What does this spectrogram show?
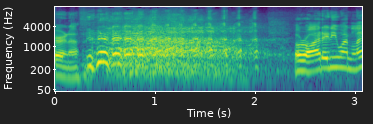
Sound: laughter

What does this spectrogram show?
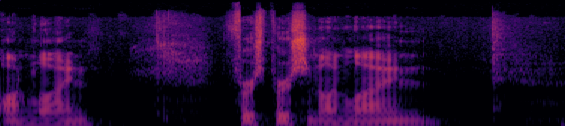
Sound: inhales

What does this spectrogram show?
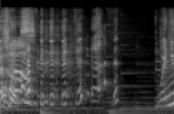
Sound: laughter

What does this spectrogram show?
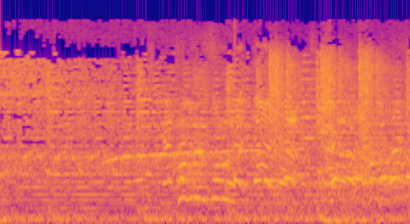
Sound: war sound/Russian yelling

